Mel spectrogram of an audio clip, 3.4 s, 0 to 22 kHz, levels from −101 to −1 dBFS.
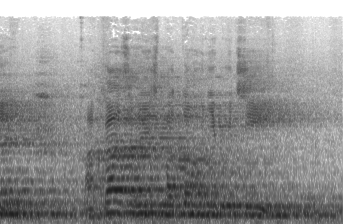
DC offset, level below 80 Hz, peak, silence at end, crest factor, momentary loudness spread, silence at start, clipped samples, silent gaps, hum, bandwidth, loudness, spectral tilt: under 0.1%; -42 dBFS; -4 dBFS; 0 s; 16 dB; 9 LU; 0 s; under 0.1%; none; none; 15.5 kHz; -19 LUFS; -5.5 dB/octave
